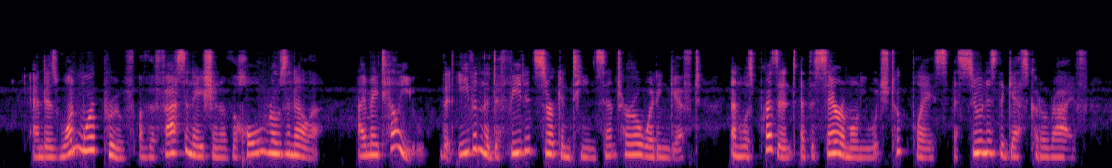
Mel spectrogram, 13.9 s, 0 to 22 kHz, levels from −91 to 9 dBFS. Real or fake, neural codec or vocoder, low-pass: real; none; 7.2 kHz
